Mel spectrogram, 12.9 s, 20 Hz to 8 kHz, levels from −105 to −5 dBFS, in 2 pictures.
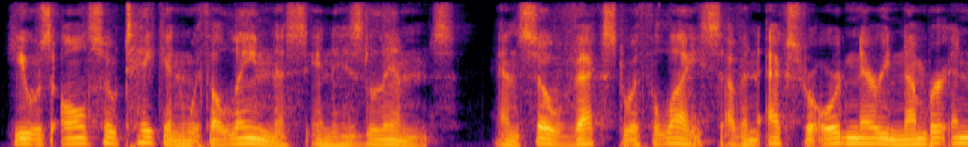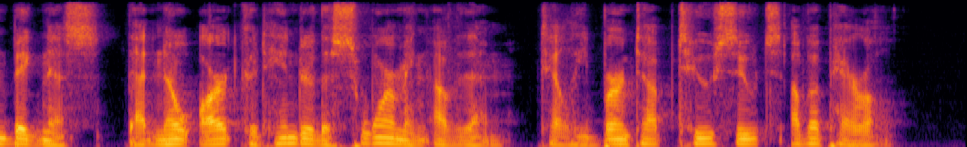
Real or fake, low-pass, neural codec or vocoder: fake; 7.2 kHz; vocoder, 44.1 kHz, 128 mel bands, Pupu-Vocoder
